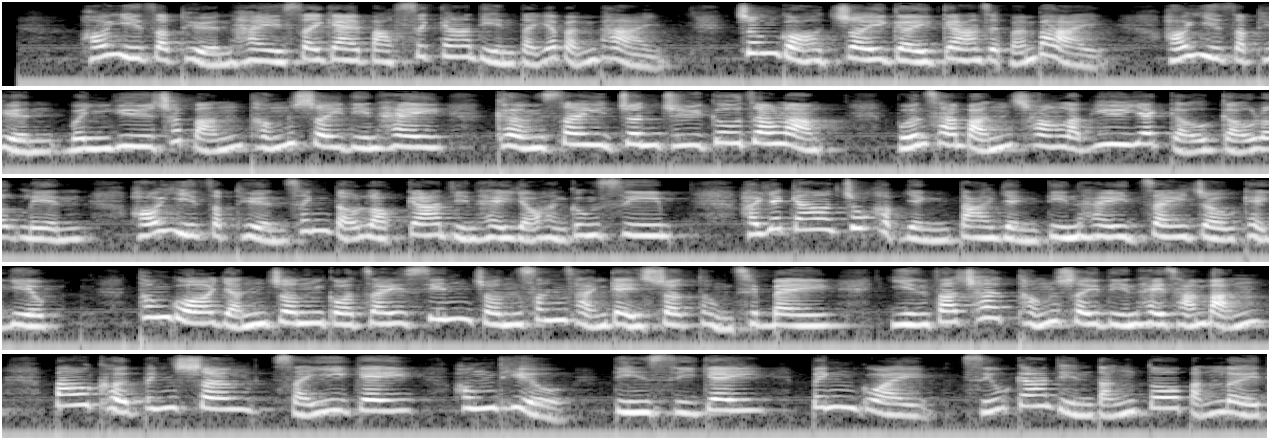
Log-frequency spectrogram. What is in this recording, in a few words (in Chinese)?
粤语 女; 海尔集团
